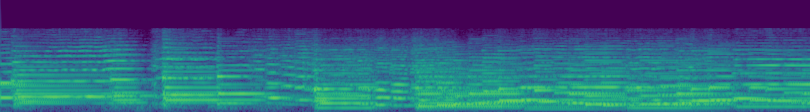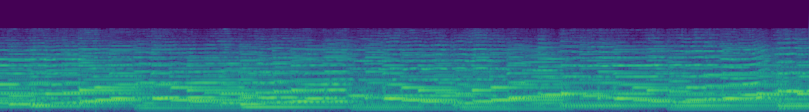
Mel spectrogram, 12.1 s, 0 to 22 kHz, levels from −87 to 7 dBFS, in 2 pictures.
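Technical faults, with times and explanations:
No technical faults are heard in this clip.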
